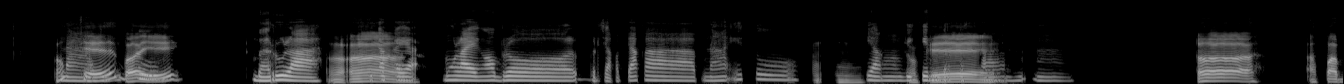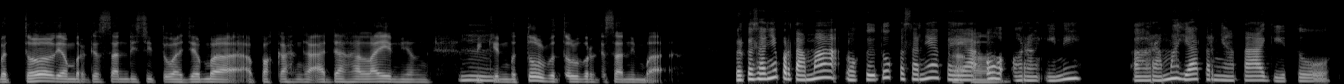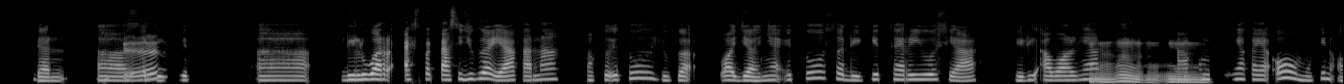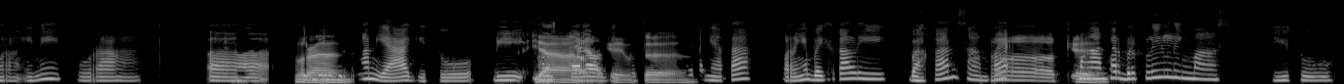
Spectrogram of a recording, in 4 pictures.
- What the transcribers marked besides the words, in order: other background noise; tsk
- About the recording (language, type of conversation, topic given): Indonesian, podcast, Siapa orang yang paling berkesan buat kamu saat bepergian ke luar negeri, dan bagaimana kamu bertemu dengannya?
